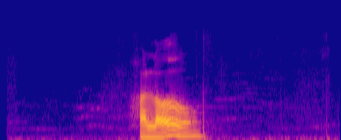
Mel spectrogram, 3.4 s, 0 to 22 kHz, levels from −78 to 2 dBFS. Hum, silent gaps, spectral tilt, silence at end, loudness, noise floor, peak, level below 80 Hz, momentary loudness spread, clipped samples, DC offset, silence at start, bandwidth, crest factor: none; none; -9.5 dB/octave; 1.35 s; -15 LUFS; -55 dBFS; 0 dBFS; -52 dBFS; 19 LU; under 0.1%; under 0.1%; 1.4 s; 8 kHz; 20 dB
